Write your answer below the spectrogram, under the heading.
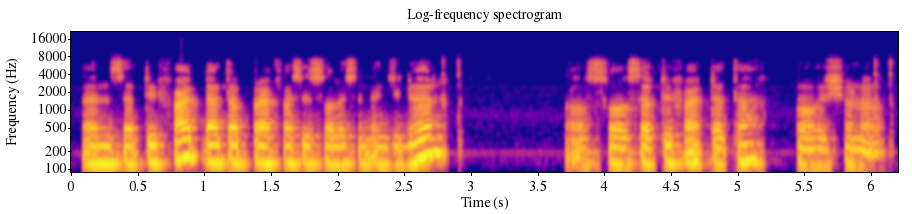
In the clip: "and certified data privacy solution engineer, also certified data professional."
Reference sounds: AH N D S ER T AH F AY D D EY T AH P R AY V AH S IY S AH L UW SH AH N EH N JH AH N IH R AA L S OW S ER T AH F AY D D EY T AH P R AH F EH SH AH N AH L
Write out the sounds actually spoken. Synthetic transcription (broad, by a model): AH N S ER T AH F AY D D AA T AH P R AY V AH S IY S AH L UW S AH N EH N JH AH N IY R AA L S OW S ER T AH F AY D D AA T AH P R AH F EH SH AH N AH L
